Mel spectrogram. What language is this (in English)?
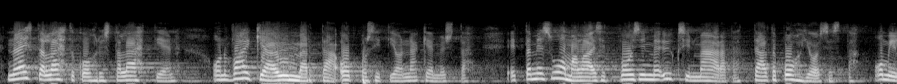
Finnish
